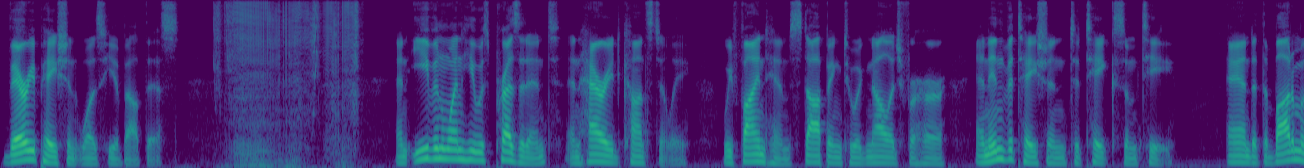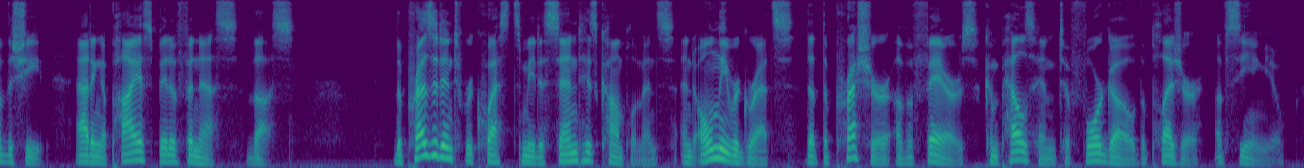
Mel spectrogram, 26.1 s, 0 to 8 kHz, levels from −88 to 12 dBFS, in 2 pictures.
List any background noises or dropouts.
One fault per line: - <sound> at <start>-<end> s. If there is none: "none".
- squeak at 2.1-3.7 s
